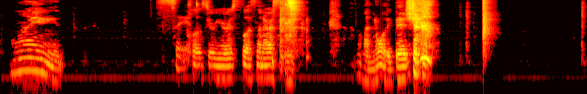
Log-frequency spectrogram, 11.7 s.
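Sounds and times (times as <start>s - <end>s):
speech: 3.5s - 6.2s, 7.1s - 8.8s
loud hand clap: 9.3s - 10.0s.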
